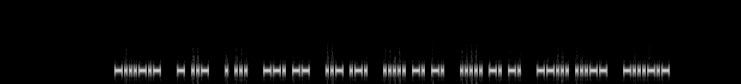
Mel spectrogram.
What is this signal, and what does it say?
Morse code, heard as a keyed tone, about 46 wpm, 660 Hz. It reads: <BK> TU ES GM UR 5NN 5NN 73 <BK>
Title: SOTA QSO Practice 50wpm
